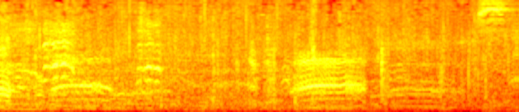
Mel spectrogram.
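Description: Several sheep bleat in overlapping, wavering cries as a flock moves past.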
